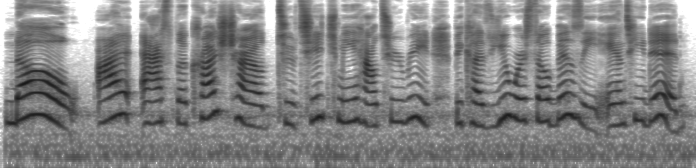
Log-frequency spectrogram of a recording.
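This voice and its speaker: A performer playing a pious, earnest little girl of about seven in an audio drama, speaking in a deliberate, childlike way. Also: very high-pitched, sharp tone, heavily acted.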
